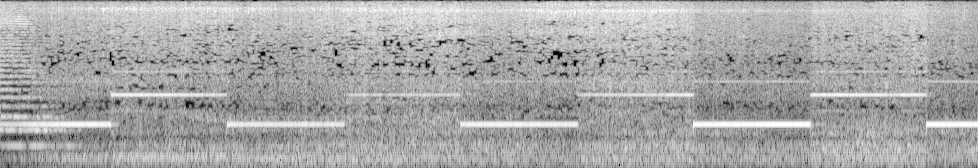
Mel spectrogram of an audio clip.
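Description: Level-crossing warning signal sounding its two-tone alarm, a low tone and a higher tone alternating about once a second, over the steady low rumble of a passenger train passing over the crossing.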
